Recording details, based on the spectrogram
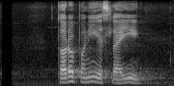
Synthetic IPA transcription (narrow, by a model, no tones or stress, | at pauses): t̪ʌɾʌpʌnieslaj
